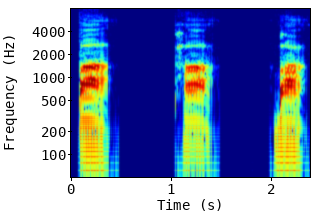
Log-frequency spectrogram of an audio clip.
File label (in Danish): thai; [pâ: pʰâ: bâ:]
